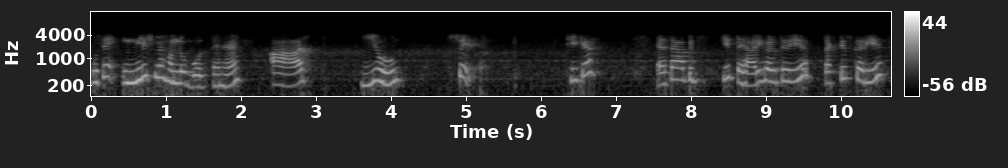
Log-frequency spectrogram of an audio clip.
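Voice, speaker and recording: Lady teacher doing a spoken english lesson, kinda high voice, slow, asks questions a lot, sounds like a phone line. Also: lively intonation, a little hiss or hum. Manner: slow, repeats example sentences several times; keeps asking the viewers questions.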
